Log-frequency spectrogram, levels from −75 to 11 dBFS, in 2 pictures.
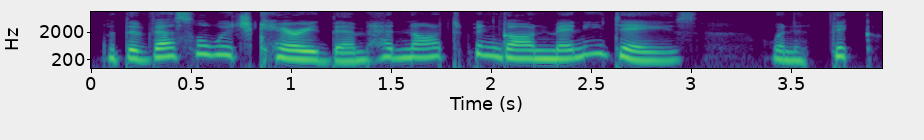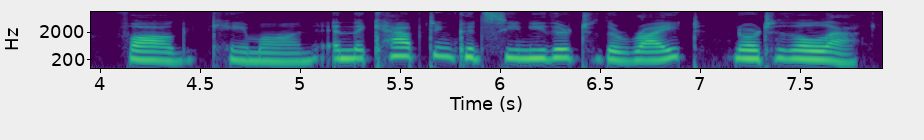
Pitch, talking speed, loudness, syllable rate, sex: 225 Hz, 235 wpm, -18 LUFS, 5.0 syllables/s, female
